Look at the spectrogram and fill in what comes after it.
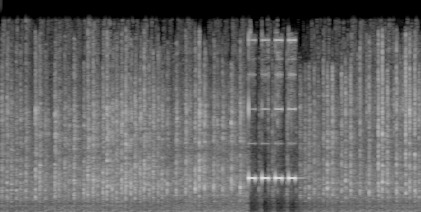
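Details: Kidde KN-COPP-B-LPM carbon monoxide alarm held behind an idling motorcycle exhaust: four sharp, high beeps in quick succession as it trips on exhaust gas.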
